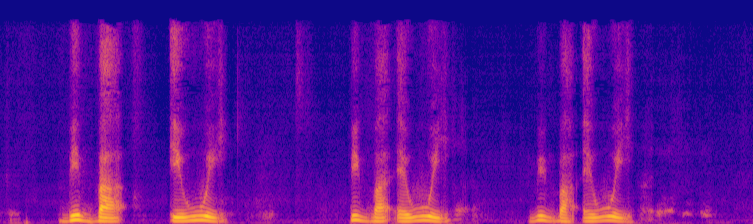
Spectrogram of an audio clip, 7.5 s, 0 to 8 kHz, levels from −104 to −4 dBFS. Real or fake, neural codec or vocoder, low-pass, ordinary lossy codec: fake; codec, 16 kHz in and 24 kHz out, 0.9 kbps, LongCat-Audio-Codec, four codebook decoder; 7.2 kHz; MP3, 48 kbps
